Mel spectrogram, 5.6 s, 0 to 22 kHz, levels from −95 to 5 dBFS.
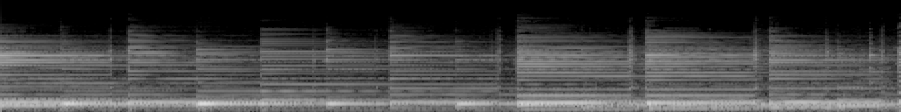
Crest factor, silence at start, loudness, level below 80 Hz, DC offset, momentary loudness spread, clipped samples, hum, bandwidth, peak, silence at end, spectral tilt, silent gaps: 16 dB; 0 s; -25 LUFS; -52 dBFS; under 0.1%; 8 LU; under 0.1%; none; 8.4 kHz; -8 dBFS; 0 s; -6 dB/octave; none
